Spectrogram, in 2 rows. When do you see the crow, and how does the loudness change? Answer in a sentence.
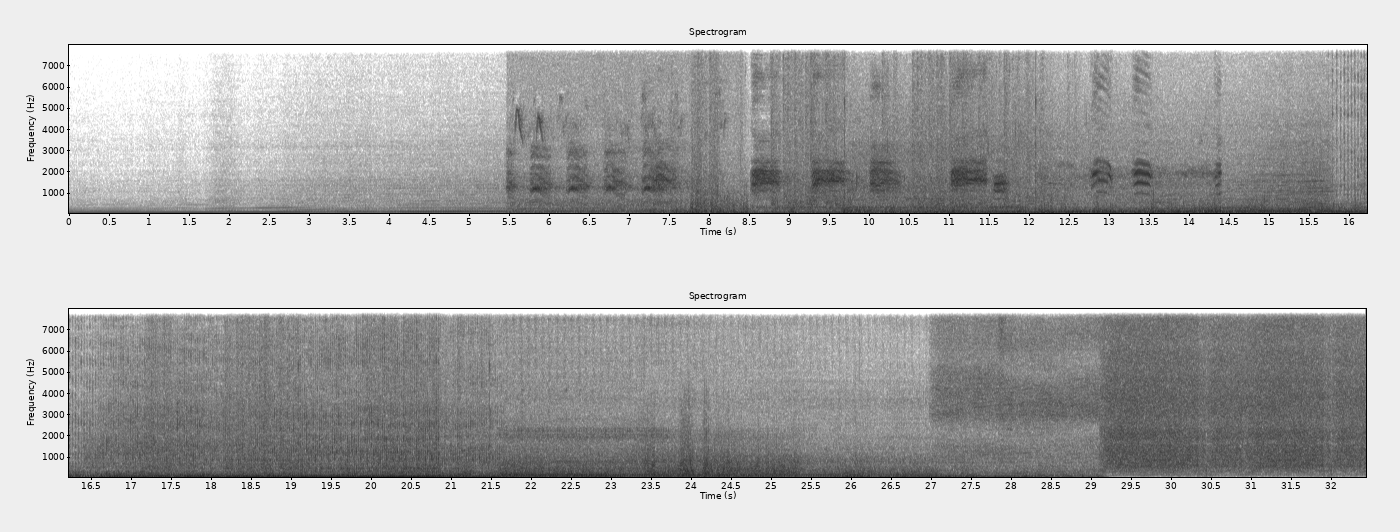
You can hear the crow from 5.5 to 14.4 s, at a steady volume.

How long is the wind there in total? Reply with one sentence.
The wind can be heard for 25 seconds in total.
